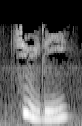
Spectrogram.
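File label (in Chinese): "距离", Mandarin Chinese; chinese flashcards; hsk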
